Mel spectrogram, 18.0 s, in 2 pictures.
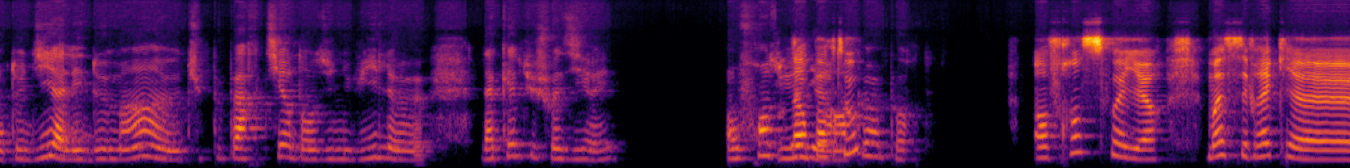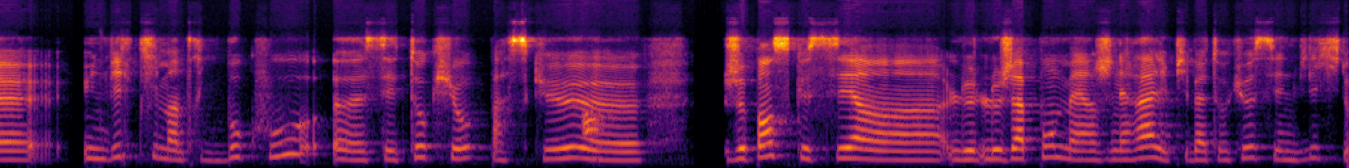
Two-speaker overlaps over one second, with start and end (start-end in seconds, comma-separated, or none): none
